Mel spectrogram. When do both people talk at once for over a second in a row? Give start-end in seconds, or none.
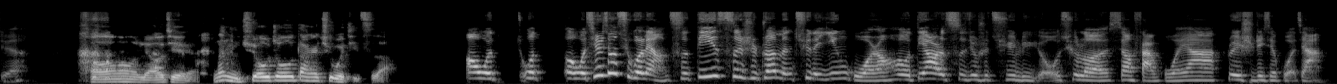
none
